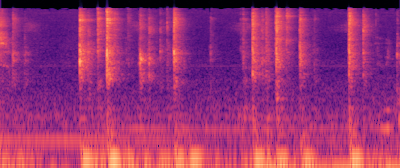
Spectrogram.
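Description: Typing on a computer keyboard: a quick, irregular run of key clicks as a spreadsheet formula is keyed in and entered.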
